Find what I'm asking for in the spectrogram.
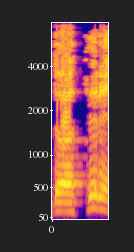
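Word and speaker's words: daughter: داتر انگلیسی هم اچ که معنای ه داتر میده هست منتها تلفظ نمیشه داتر میخونن یعنی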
